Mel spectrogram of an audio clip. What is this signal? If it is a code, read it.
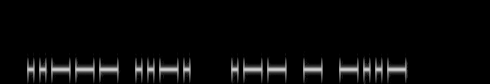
Morse code, heard as a keyed tone, about 20 wpm, 700 Hz. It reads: 2F WTX
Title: Field Day Exchanges - 20wpm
